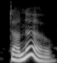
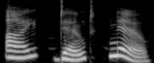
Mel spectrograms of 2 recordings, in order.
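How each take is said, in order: First: Dunno run together lazily; slurred dunno. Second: I don't know said slowly, every word crisp; articulated correction. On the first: Justine shrugs off her grandmother, lazy Dunno slurred. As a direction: mumble Dunno as one slack word. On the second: Grandmother corrects Justine's speech, slow crisp I don't know. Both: Shown as a demonstration. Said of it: "Fee corrected".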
